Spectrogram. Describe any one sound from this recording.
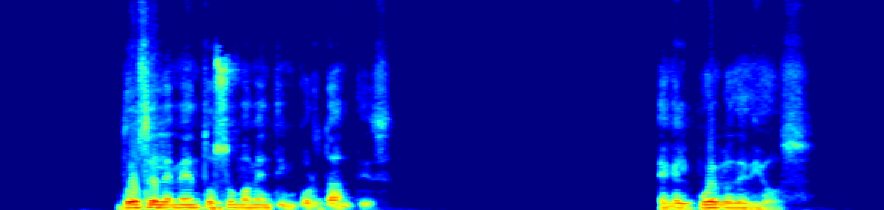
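A man speaks calmly into a microphone, amplified and close.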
